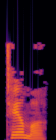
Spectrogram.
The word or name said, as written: tamma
